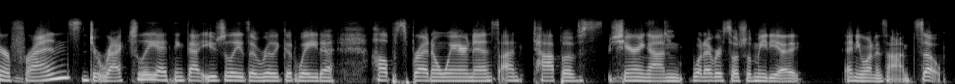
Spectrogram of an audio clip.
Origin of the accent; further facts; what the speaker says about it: United States; as an American, somebody who has lived in America my entire life.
